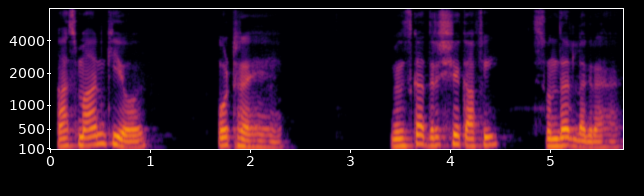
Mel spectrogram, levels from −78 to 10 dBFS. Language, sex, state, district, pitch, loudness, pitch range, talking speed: Hindi, male, Bihar, Bhagalpur, 160 Hz, -18 LUFS, 130-170 Hz, 135 wpm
